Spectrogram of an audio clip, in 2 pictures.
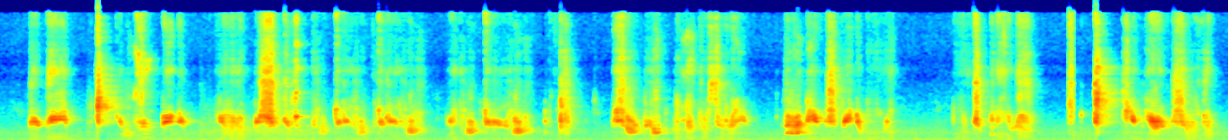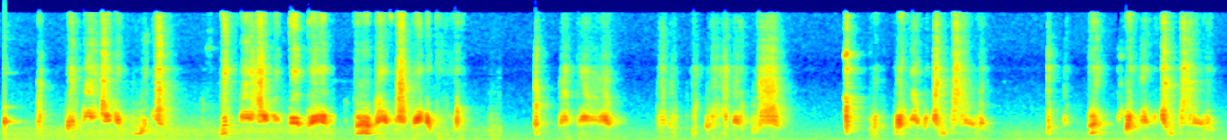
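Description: Pet budgerigar warbling and chattering in rapid bursts, mixed with squawks and chirps, with short pauses between runs.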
